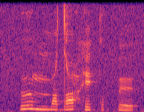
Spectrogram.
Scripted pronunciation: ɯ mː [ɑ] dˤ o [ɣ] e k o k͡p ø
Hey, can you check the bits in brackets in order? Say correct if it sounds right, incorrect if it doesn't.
correct, incorrect

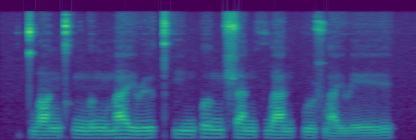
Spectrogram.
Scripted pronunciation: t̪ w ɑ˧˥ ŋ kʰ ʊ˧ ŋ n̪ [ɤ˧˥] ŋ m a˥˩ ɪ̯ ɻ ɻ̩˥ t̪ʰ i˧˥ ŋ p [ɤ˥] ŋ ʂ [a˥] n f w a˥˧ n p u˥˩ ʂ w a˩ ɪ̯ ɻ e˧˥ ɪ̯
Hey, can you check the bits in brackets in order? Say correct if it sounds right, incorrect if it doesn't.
incorrect, correct, correct

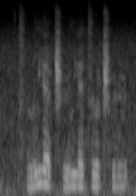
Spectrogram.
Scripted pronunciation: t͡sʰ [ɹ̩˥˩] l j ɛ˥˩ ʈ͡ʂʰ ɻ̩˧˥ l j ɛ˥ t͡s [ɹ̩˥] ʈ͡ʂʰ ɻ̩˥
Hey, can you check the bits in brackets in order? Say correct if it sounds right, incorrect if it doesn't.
incorrect, correct

